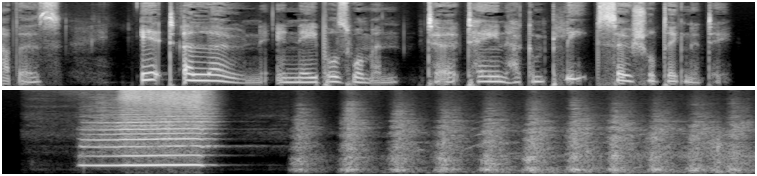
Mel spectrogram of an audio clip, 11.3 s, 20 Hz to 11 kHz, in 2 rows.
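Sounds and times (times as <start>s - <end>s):
speech: 0.0s - 5.5s, 7.8s - 8.3s
steam locomotive whistle blast: 6.2s - 7.4s.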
